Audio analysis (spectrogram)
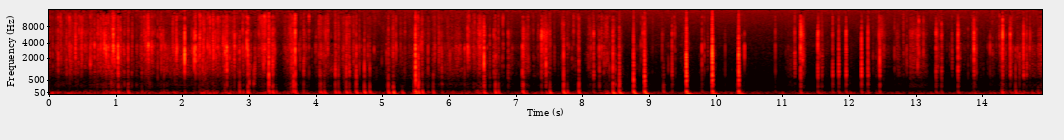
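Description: A thin, hollow, clear plastic air-cushion bubble pack bag is crumpled and squeezed between the fingertips of both hands over a black headphone earpad. It produces steady crinkling with many sharp pops and crackles throughout, over a deep low rumble.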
